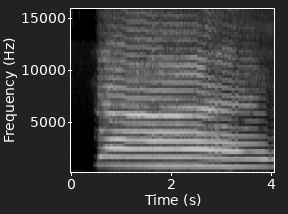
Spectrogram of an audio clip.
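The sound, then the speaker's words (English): A voice imitates an eerie mermaid call: one long, loud, wailing note held for several seconds, sliding slowly downward in pitch before cutting off, with no talking around it. “Like the look up like noises, like mermaid noises, and like there's like these dudes in ships in the middle of the ocean, like the middle of the sea, and they'll just like hear like in the distance, just like”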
